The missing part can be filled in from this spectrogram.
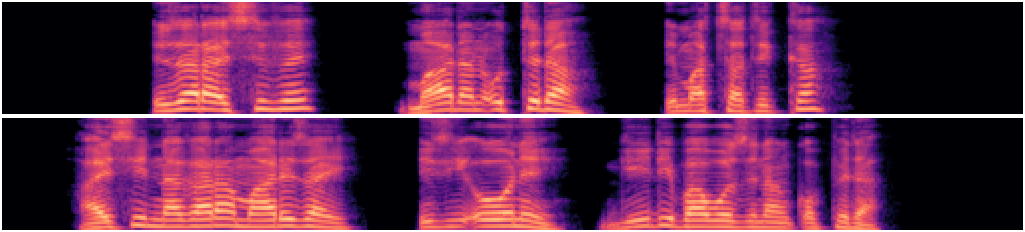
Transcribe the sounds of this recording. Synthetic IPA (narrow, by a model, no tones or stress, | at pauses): ʔɪzɐɾɐɪsːɪfɛ | maːdɐnʊt̪ːɪd̪ɐ | ɪmɐt͡sːɐt̪̬ɪkːɐ | hɐjsːɪnɐɡɐɾɐmaːɾɪzɐj | ɪzɪo̞ːneː | ɡiːd̪ɪbɐwɔzɪnɐnkʼɔpːɪd̪ɐ̰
